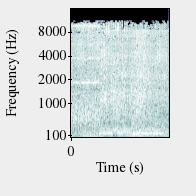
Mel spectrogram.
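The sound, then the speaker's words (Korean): A helicopter's rotor and engine roar steadily and loudly throughout, a dense, continuous whir with a low droning hum underneath and no voices, during helicopter training for rescue dogs. “게다가 구조견들은 헬리콥터 훈련도 받습니다.”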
